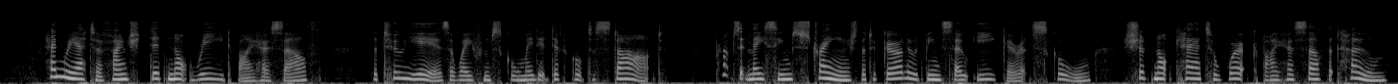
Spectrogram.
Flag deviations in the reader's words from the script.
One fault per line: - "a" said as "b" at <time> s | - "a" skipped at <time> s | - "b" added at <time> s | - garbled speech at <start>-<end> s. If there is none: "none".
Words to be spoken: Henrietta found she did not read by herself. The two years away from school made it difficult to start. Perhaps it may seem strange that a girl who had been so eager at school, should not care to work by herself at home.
none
